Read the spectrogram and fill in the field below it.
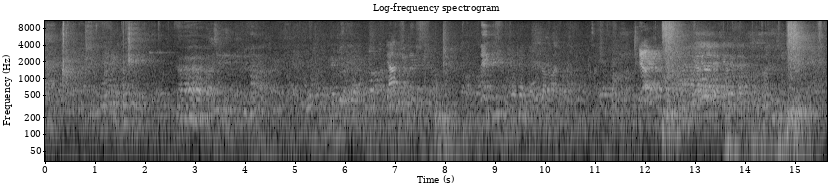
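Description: Feet thud and slap on a mat.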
